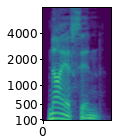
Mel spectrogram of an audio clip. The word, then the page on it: niacin: British English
